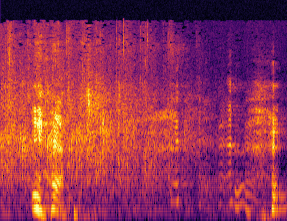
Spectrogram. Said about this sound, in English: Can everybody give a applause for them?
